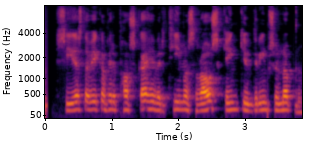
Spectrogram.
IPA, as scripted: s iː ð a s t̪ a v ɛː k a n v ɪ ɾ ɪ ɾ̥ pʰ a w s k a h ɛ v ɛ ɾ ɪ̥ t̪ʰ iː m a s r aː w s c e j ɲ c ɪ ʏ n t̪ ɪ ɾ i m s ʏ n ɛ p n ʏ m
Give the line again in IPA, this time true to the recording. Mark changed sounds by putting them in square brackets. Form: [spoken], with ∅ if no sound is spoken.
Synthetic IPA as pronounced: s iː ð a s t̪ a v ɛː k a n [f] ɪ ɾ ɪ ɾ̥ pʰ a w s k a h ɛ v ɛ ɾ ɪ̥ t̪ʰ iː m a s r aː w s c e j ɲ c ɪ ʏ n t̪ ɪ ɾ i m s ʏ n [œ] p n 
